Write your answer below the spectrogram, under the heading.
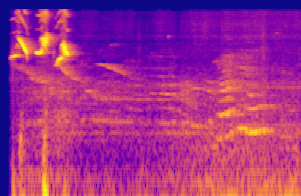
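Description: A Double-collared seedeater gives three sharp, very high chirps in quick succession, then a thin falling whistle and softer trailing notes.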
